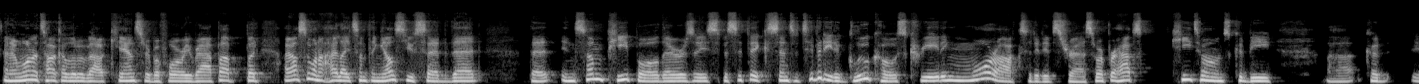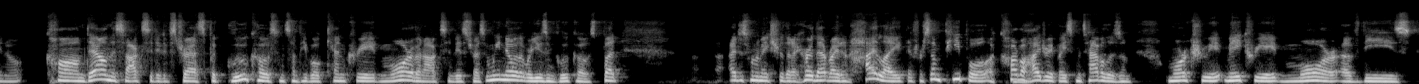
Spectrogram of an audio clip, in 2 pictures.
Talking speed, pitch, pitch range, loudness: 215 wpm, 160 Hz, 145-185 Hz, -16 LUFS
